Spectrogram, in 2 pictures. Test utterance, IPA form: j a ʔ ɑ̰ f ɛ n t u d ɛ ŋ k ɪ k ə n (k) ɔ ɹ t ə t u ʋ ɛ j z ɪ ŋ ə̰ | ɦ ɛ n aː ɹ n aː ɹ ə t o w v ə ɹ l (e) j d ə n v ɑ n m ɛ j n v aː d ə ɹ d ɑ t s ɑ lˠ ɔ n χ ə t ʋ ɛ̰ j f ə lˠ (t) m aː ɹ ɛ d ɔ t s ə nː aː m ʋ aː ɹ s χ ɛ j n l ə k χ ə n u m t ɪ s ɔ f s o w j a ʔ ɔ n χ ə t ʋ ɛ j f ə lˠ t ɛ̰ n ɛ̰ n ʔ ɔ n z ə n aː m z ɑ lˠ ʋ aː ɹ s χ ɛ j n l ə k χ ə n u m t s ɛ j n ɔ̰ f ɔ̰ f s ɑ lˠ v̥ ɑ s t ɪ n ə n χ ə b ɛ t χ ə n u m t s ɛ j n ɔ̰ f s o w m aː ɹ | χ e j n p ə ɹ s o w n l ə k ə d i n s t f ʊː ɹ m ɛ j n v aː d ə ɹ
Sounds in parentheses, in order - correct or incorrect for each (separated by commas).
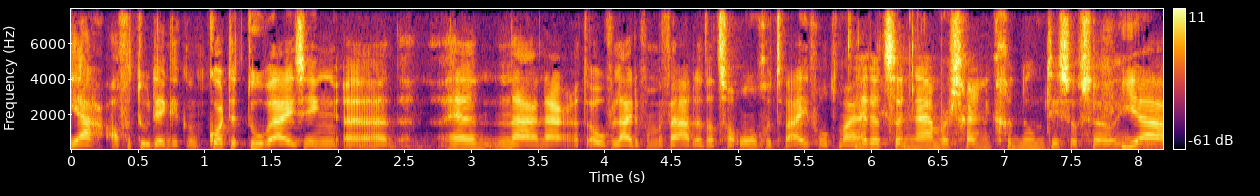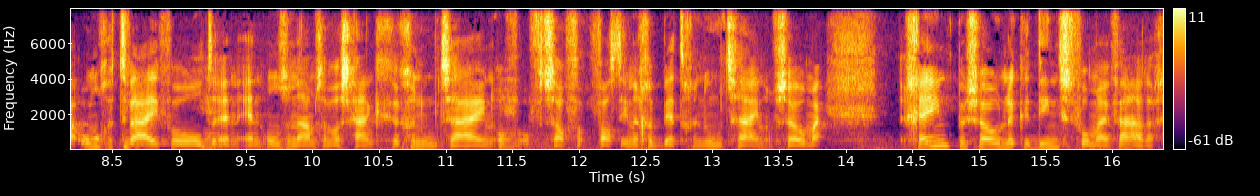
correct, incorrect, correct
